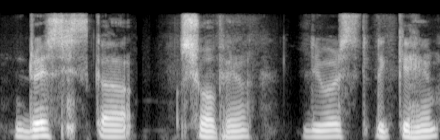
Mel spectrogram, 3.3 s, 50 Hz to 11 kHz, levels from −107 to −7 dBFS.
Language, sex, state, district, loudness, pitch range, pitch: Hindi, female, Arunachal Pradesh, Papum Pare, -18 LUFS, 135-145 Hz, 140 Hz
